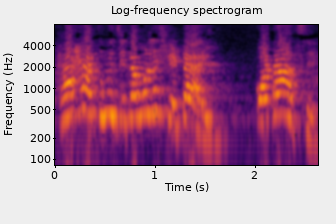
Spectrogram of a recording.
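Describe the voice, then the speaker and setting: Very high-pitched woman, halting and teasing. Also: animated, heavy background noise. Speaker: prank caller, channel host. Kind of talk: casual teasing prank phone call. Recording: echoey room, faint music.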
